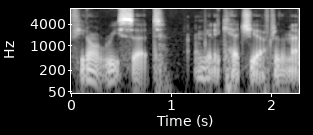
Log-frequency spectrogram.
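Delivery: close, threatening whisper. Retelling what dad says during slacking at a match: imitating dad whispering. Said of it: "whisper in my ear".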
